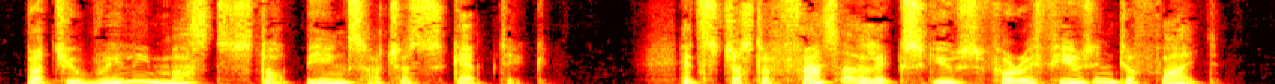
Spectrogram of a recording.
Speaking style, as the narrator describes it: Sir Logdin said quietly

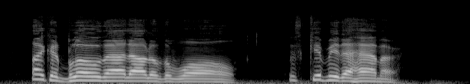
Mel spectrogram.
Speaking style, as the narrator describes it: he says, laughing contemptuously

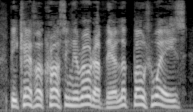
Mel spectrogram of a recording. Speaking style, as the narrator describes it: Dick shouted after them

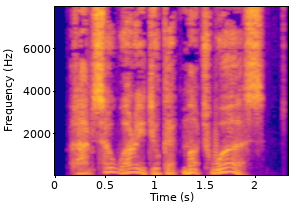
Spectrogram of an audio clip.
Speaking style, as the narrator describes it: she whispered

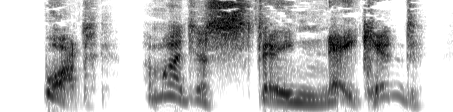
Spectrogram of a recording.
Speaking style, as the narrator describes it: he shouted

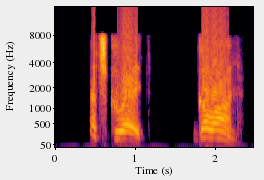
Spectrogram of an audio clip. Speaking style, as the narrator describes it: cried Jim softly

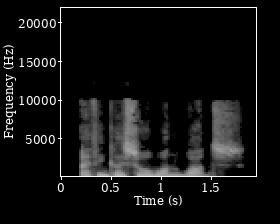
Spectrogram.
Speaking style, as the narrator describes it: said Pavel Pavlovich in the same low voice

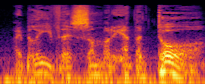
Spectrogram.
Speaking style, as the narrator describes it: he whispered

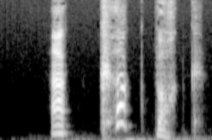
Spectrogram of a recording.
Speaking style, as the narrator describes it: cried

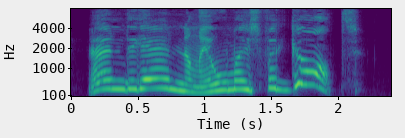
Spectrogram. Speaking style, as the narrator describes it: Azazello exclaimed

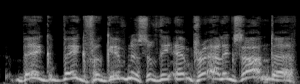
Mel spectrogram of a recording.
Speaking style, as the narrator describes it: I cried to him

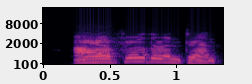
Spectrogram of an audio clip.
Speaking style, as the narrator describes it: said he

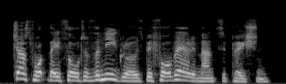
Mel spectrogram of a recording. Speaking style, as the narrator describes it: said Petzov angrily

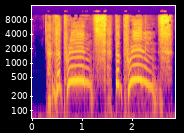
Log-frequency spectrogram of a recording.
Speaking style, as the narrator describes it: cried all the guests at once

